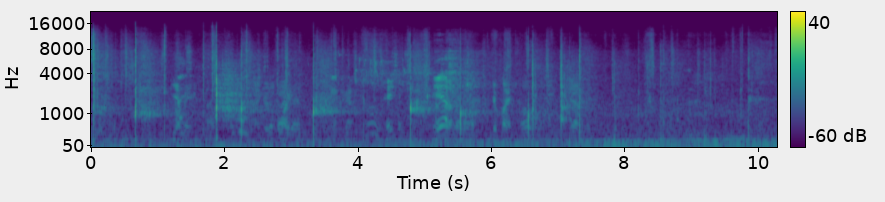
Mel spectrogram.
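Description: Pickleball paddles striking a plastic pickleball during play: a string of sharp pops at irregular intervals, the loudest a little under two seconds in.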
